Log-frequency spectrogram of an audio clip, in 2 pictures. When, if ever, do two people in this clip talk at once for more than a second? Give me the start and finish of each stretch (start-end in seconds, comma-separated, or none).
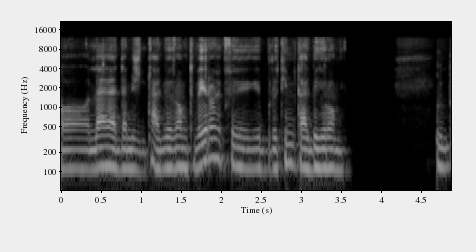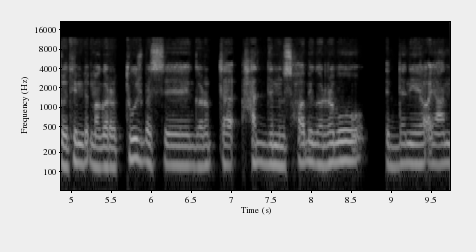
none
